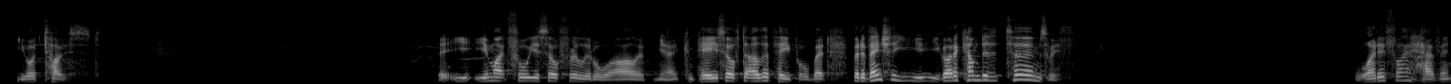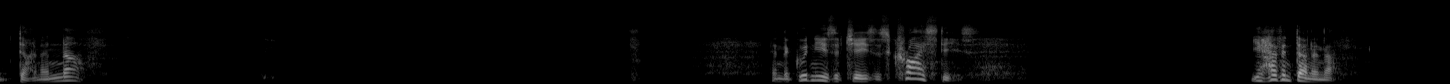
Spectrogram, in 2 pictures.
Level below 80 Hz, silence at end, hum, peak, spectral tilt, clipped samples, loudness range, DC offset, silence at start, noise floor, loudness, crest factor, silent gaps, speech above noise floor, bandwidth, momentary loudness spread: under -90 dBFS; 1 s; none; -10 dBFS; -4 dB/octave; under 0.1%; 16 LU; under 0.1%; 0.2 s; under -90 dBFS; -34 LUFS; 28 dB; none; over 56 dB; 16 kHz; 17 LU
